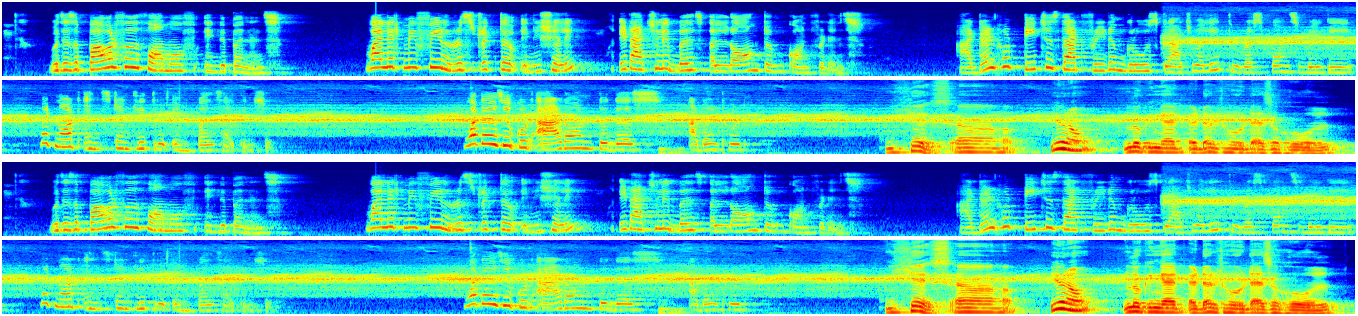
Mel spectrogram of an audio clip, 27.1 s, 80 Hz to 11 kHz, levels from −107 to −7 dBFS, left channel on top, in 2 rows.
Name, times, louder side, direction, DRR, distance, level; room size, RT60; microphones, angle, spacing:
voice 1, 0.5-2.8 3.6-5.7 6.2-8.6 9.6-13.5 13.9-16.2 18.2-21.0, left 5 dB, 40° left, 0.5 m, -30 dB
sound 1, 11.6-26.3, equal, 5° right, 0.8 m, -34 dB
voice 2, 22.4-23.7 24.0-24.5 24.7-26.9, right 3 dB, 70° right, 0.6 m, -20 dB
16.5 x 8.4 x 7.7 m
head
